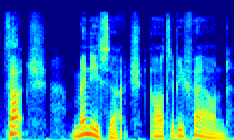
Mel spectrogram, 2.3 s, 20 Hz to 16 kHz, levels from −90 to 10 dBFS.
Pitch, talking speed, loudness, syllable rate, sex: 130 Hz, 180 wpm, -20 LUFS, 4.6 syllables/s, male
